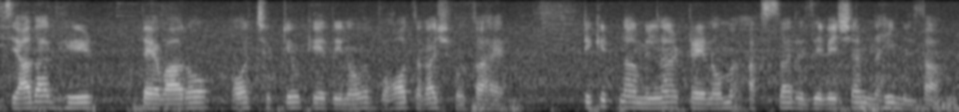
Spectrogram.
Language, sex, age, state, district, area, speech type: Urdu, male, 60+, Delhi, Central Delhi, urban, spontaneous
